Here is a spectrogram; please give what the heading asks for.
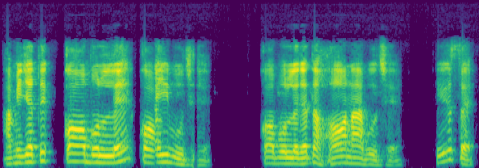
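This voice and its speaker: Man, online class teacher, patient, keeps checking understanding; a bit high, dull lo-fi call audio. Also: animated, moderate pace. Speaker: Arabic pronunciation teacher. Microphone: video call.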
